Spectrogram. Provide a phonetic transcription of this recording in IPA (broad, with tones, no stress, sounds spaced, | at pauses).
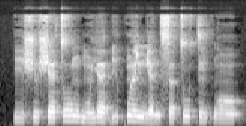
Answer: iː˨ ʃ ɨ˨ ʃ ɛ˧ t oː˦ ŋ ɡ͡b ũ˨ j ɛ˦˨ ɓ i˦ kʷ ɛ̃˦ ɲ ɛ˨ n s ə˦ t u˦ t ĩ˧ k ɡ ɔ̃˧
